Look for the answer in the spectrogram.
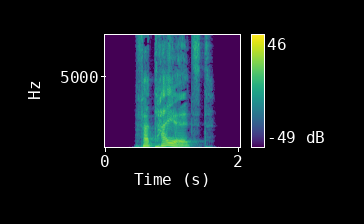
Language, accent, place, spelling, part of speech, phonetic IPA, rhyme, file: German, Germany, Berlin, verteilst, verb, [fɛɐ̯ˈtaɪ̯lst], -aɪ̯lst, De-verteilst.ogg
- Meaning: second-person singular present of verteilen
